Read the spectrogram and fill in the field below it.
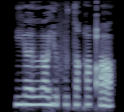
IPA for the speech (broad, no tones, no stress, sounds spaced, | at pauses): j ɜ lː ɒ j ɪ f u t ɪ q u qʼ ɒ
